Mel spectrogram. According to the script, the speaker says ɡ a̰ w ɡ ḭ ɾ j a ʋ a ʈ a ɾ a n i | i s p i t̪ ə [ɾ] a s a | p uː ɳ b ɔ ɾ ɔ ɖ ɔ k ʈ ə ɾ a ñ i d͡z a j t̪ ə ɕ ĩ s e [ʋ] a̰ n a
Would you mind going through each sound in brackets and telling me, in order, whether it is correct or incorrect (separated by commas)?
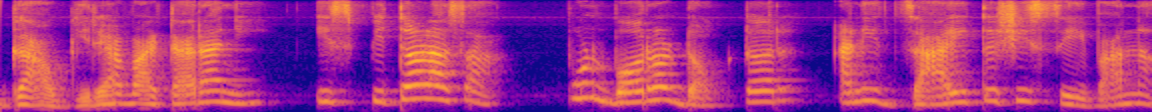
incorrect, correct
